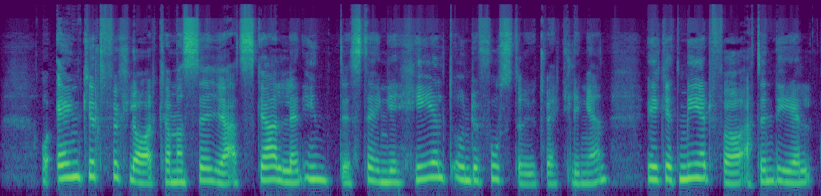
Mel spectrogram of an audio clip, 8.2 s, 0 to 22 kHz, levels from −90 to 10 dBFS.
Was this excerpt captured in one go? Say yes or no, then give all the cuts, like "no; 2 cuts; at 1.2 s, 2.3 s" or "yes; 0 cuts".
yes; 0 cuts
